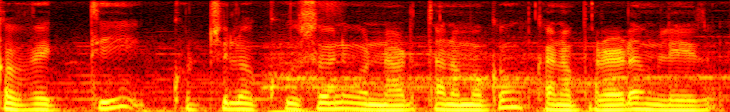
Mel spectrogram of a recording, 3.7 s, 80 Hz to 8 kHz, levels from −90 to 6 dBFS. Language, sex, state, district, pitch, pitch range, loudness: Telugu, male, Telangana, Mahabubabad, 140 Hz, 135-160 Hz, -15 LUFS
